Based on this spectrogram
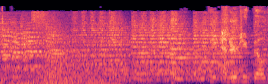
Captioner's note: bopping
